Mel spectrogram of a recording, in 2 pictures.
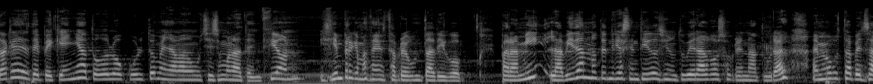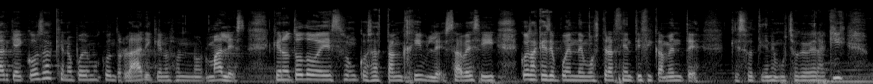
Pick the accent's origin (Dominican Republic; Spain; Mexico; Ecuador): Spain; Huétor-Tájar, Andalusia; Echo de menos mi pueblo, Huetortájar, que hoy están de feria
